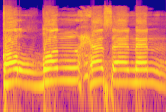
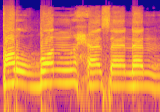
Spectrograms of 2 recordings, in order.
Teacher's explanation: قرضاً پہ غنہ ہم نہیں کریں گے اس لیے کہ یہاں اظہار کا قاعدہ ہے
